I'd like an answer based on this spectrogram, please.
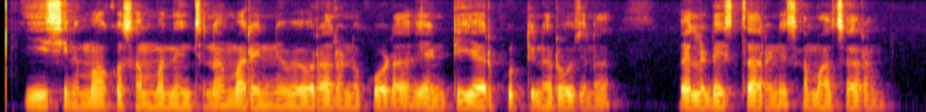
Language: Telugu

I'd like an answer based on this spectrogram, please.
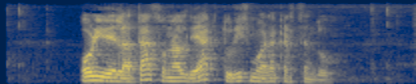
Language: Basque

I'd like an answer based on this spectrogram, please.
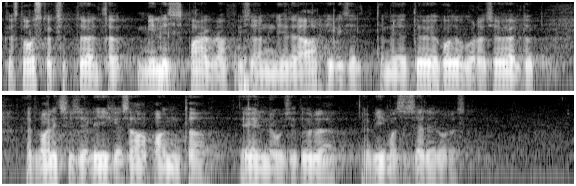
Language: Estonian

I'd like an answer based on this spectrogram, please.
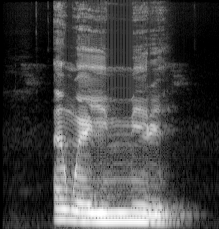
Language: Igbo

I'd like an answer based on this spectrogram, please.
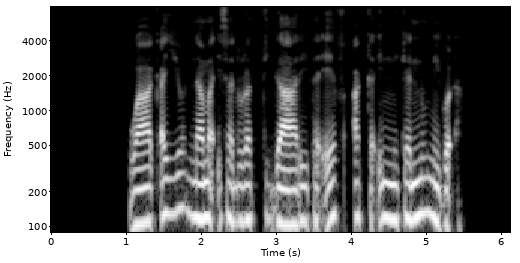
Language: Oromo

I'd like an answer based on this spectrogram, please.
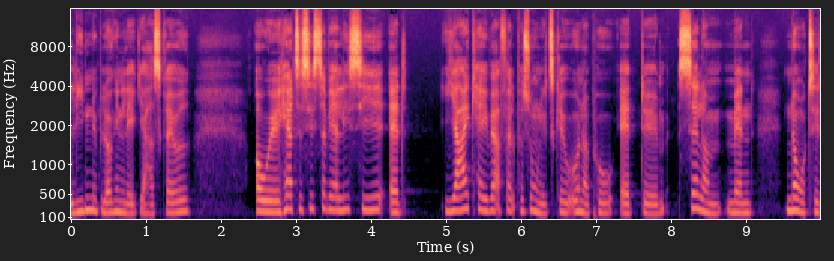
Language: Danish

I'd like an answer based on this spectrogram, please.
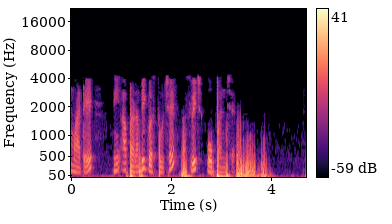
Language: Gujarati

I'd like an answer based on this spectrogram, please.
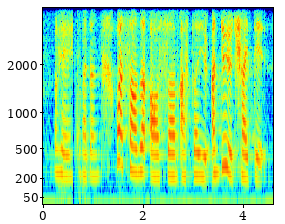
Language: English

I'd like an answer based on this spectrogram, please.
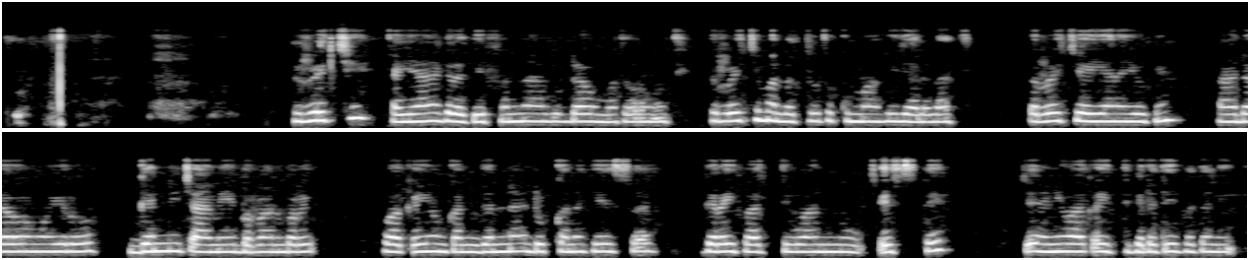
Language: Oromo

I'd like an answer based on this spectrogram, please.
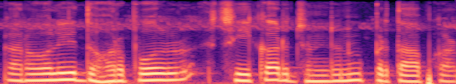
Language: Hindi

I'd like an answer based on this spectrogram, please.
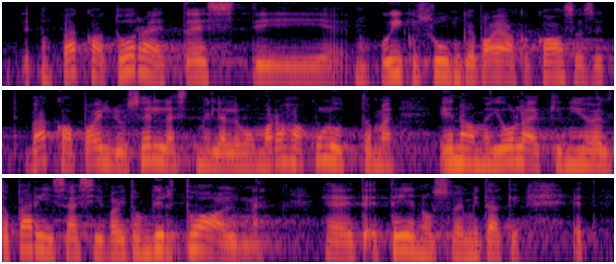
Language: Estonian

